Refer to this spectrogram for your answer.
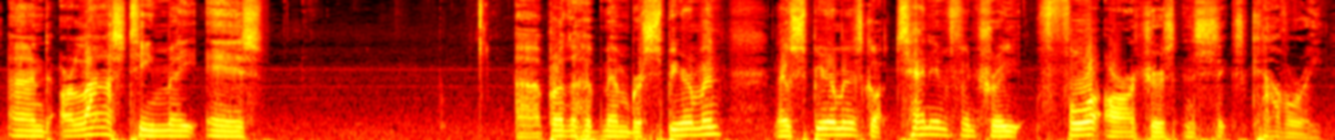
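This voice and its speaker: A man recovering from illness, his voice a little croaky, commentates over footage of a strategy game replay from his home. He speaks in a mid-range voice, unhurried and full of ums and uhs, and frequently repeats himself before moving along.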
